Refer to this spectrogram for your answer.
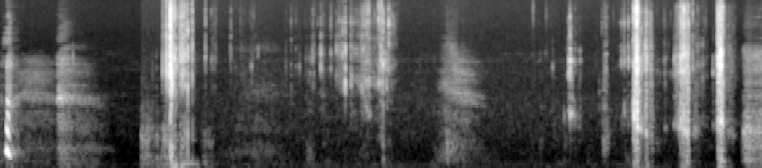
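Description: Crunching and chewing of food, a series of crisp, irregular bites and munches with brief pauses between them, fairly quiet overall with a few sharper crackles near the end.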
